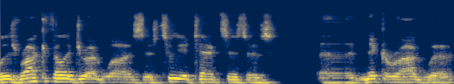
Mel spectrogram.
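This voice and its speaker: A somewhat breathy man speaks at a moderate pace with a medium pitch. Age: 60s. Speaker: radio host, activist and comedian. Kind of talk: interview. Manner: halting, many repetitions and fillers.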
